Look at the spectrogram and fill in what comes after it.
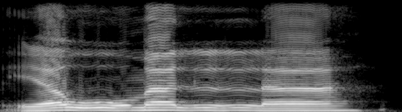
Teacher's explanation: yauma di sini ada waw sukun didahului dengan fathah, maka ini bacaan lin yang dimana kita lembutkan dalam melafalkannya. Kemudian pada lafal yaumalla di sini ada tanwin, ada fathatain bertemu dengan huruf lam.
